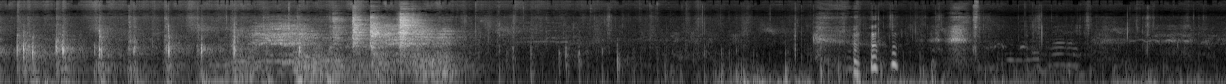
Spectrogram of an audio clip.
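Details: Friesian horses being moved to another pasture on a farm; a shrill, wavering whinny sounds over steady clip-clop of hooves in the first seconds, with Dutch speech nearby and more hoofbeats and short vocal bursts later.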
